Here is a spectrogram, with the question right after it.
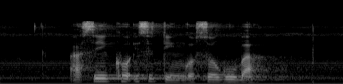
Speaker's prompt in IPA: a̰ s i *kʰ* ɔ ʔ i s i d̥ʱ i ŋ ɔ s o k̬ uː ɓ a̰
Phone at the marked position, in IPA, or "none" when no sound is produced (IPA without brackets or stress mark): kʰ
